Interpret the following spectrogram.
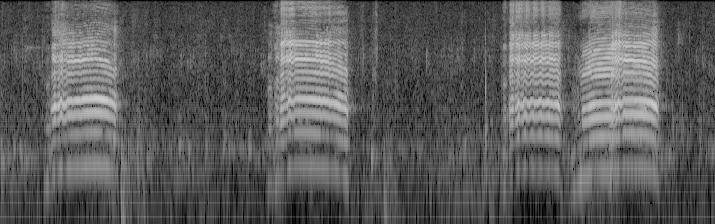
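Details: Four bleats from sheep, ewes and lambs, each about a second long and steady in pitch, spaced unevenly with a close pair at the end; faint background hiss.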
